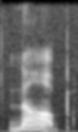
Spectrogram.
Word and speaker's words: knob: did learn last time which is Nab knob a door knob so here as you can see we wrote K and N so here we're not necessarily H going to pronounce k but we need to uh write it here also other example which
